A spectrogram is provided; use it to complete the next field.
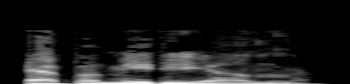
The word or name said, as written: epimedium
